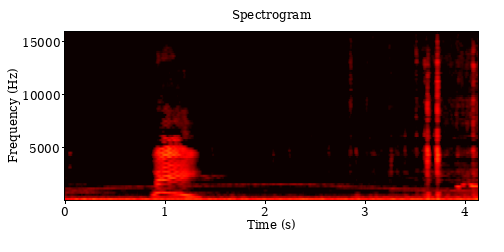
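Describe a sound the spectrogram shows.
A bicycle rolls closer over grass.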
